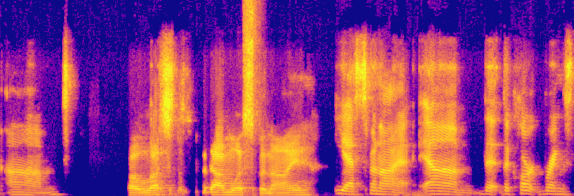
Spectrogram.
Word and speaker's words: L'Espanaye: clerk bringing the money to, how do you pronounce the lady's name? Madame L'Espanaye.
